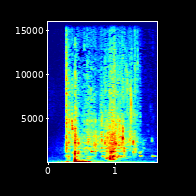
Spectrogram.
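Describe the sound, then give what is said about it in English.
A tree is thrown into a pool of water with a sharp splash, followed by a second of churning, sloshing water that settles quickly. No voices. “Take this tree and throw it into the water.”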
